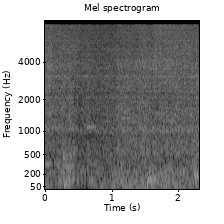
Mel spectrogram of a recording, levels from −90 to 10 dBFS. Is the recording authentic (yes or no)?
no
